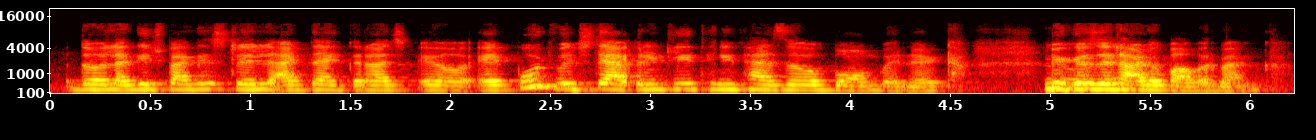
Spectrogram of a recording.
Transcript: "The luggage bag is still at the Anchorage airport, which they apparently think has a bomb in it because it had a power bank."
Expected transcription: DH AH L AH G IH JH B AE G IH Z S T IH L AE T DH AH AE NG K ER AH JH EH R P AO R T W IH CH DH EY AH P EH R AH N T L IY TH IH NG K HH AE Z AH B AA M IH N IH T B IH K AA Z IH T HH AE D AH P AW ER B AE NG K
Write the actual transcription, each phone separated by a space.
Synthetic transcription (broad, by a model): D AH L AH G IH JH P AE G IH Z S T IH L AE T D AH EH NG K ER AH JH EH R P AO R T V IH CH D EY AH P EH R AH N T L IY T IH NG K HH AE Z AH B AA M IH N IH T B IH K AA Z IH T HH AE D AH P AW ER B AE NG K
